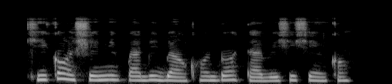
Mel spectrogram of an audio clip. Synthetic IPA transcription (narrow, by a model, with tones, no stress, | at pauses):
kʰi˨˦kɔ̃ː˦˨ʃe˧nĩ˦k͡pa˧bi˦ɡ͡ba˦˨ŋ̩˨kʰã˧dɔ˦˨ta˨be˨˦ʃi˦ʃe˧˨ŋ̩˨kã˧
